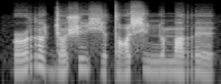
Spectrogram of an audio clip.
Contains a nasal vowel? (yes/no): no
